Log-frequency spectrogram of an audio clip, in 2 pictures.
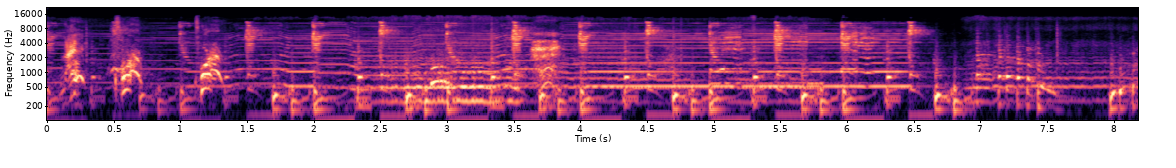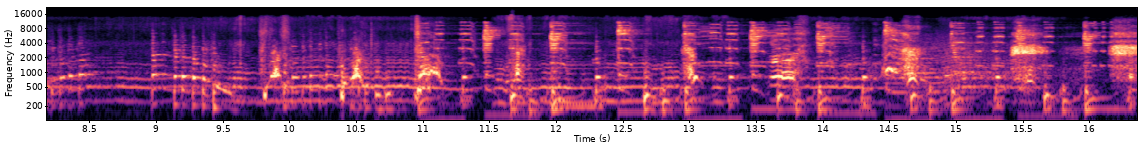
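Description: A housefly buzzes in a steady, wavering drone that runs throughout, with bouncy background music layered over it.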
